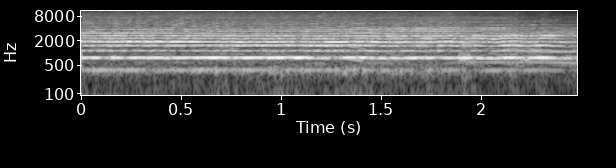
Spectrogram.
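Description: A loud, steady tone held at one unchanging pitch, rich in overtones, with faint voices beneath it.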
